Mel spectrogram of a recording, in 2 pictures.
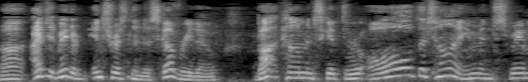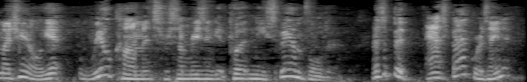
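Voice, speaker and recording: A man's voice: on the high side, very animated, brisk, pushed and bright, a little hiss or hum, low-quality recording. A man hosting a podcast in a casual, chatty style. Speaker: podcast host.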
